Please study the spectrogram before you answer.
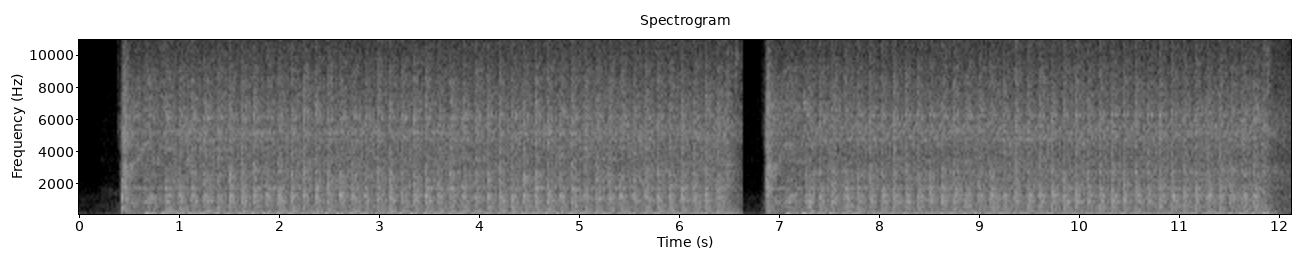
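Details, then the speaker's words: Porsche Boxster after an engine swap from a parts car, no exhaust fitted, on a charged booster: two long, even cranking bursts that never fire; cause unconfirmed. "So, although it smells like there's a lot of fuel fumes from the engine, I just sprayed some brake cleaner in the air filter, and yeah, it looked like the engine wanted to start."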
